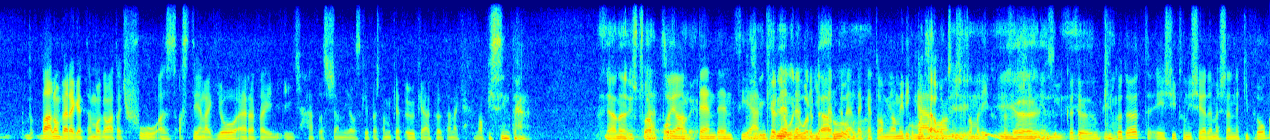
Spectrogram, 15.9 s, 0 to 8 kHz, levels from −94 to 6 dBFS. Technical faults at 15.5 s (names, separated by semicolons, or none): none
